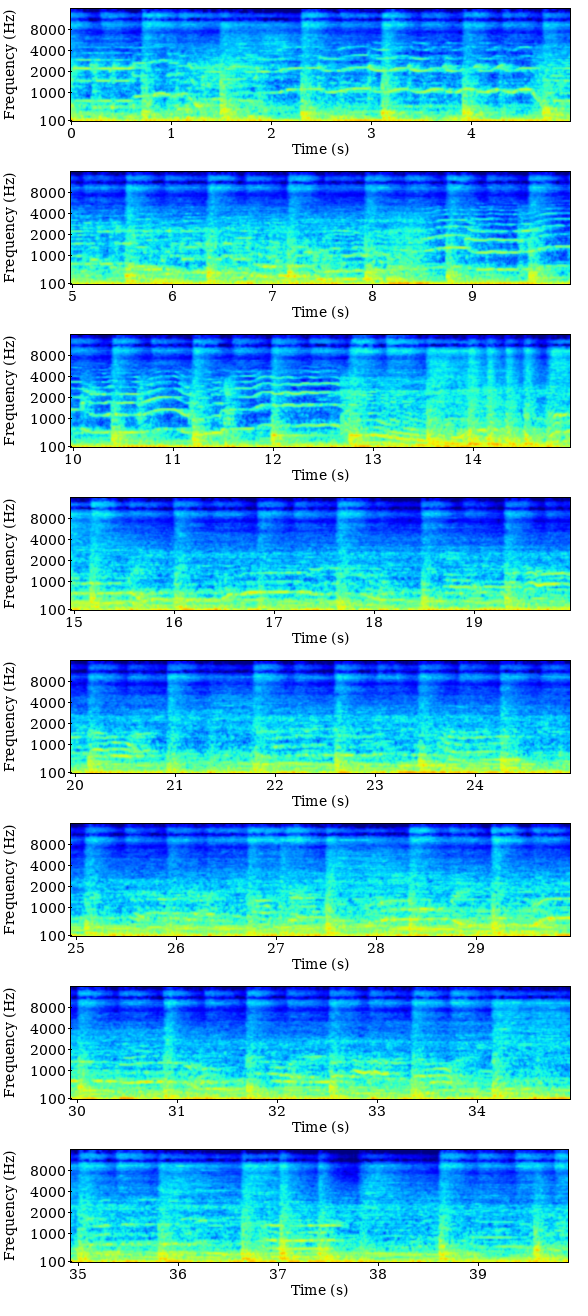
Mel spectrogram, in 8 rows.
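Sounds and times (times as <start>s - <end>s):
electric guitar lead: 0.0s - 39.9s
rock band playing: 0.0s - 39.9s
person singing: 13.2s - 37.9s.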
